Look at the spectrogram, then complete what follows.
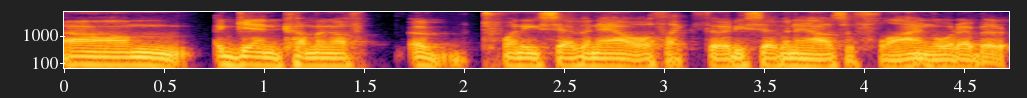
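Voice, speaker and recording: The delivery is fairly quick, with monotone, flat intonation and very even loudness. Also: man, very deep, low pitch for a man. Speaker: sports analyst. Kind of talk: casual chat.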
